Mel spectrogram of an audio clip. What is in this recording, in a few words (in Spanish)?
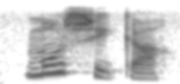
"musica", Spanish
